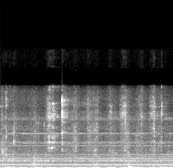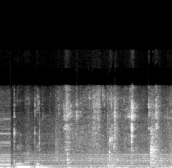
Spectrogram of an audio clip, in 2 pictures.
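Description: Wet cloth squelches as it is stirred in water.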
